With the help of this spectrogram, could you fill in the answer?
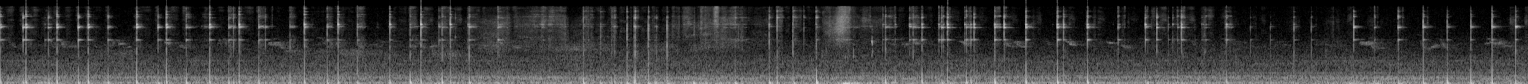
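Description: A hollow, medium-sized dark black glass cologne bottle with a silver spray top is tapped with fingernails and fingertips. It gives dozens of quick, bright glassy clinks with a high ringing tone that dies away almost instantly, over a steady low hum.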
